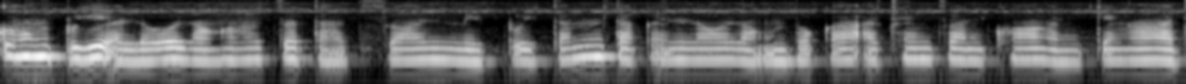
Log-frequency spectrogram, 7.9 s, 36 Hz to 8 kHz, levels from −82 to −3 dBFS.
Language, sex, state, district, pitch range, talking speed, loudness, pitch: Mizo, female, Mizoram, Aizawl, 170-185 Hz, 175 wpm, -21 LUFS, 180 Hz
